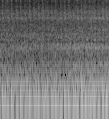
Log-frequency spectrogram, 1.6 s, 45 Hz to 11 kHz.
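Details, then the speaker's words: Auction riding mower with 116 hours, which sat outside. After just a new battery and the fuel already in it, it fired right up, giving an even, steady low thumping idle with no misses or knocks, running normally. "only thing I did to this mower was put a battery in it already had fuel in it it fired right up and it runs pretty well"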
